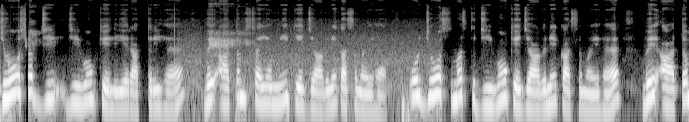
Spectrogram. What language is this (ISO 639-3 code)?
hin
